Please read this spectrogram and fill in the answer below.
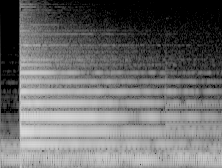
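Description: A single bell struck once, a quarter-second in, then ringing out and slowly fading. It sounds over a steady low drone of background music.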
